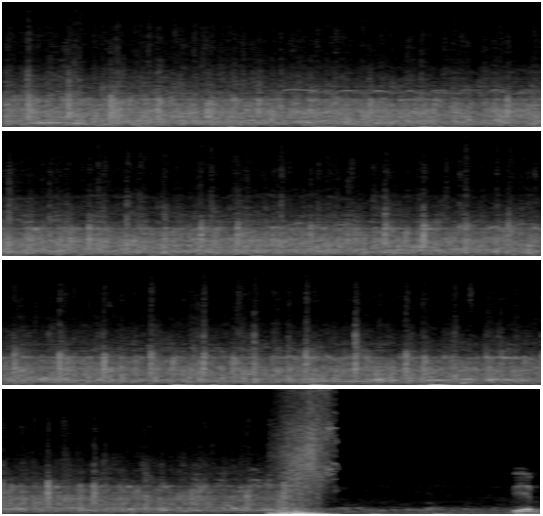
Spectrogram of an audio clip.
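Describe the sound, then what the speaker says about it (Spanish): A large audience at a National Youth Day event claps loudly to welcome a speaker, a long, dense and steady round of applause that ends abruptly with a thump, with faint crowd voices underneath. "vamos a recibir con un fuerte aplauso a nuestro tercer presidente de la República, Temo Montaz."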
